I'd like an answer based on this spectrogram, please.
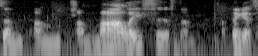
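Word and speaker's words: MOLLE: beauty of it all because since it's a molly system i think that's how you say it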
